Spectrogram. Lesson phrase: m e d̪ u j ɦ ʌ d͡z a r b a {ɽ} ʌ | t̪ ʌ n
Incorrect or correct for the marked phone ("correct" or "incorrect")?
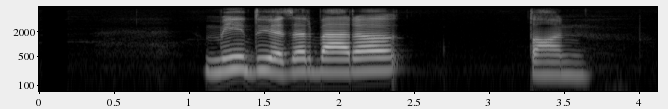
incorrect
